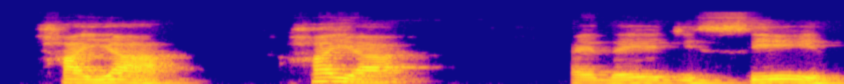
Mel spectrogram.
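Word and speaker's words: הָיָה: Temos o Yud, que é o Y aqui, que é próximo, equivalente ao nosso I em português. Aqui embaixo, A. Ra e A. E o Re é mudo. Desta forma, Raiá.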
